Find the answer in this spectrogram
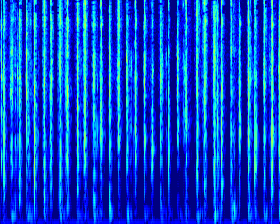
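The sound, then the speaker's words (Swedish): Rapid, steady keyboard clicking fills the moment, dozens of crisp keystrokes in quick succession, clear with no voices over it. “Och vänta, tangentbord.”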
